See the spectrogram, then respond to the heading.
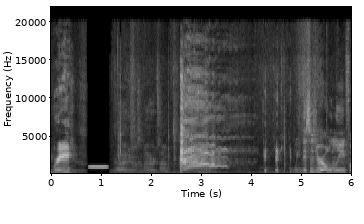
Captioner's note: laughs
